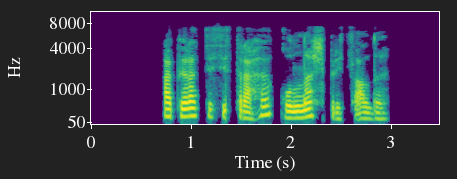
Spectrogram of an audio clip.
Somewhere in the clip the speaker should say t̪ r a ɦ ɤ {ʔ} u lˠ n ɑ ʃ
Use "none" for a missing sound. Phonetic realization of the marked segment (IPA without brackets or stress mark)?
q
